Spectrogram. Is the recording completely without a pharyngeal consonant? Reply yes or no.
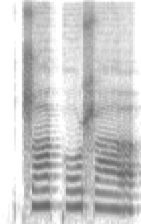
yes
